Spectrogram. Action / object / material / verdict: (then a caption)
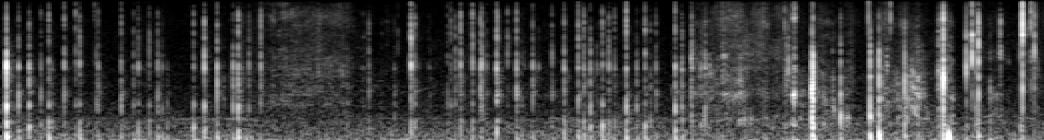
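scrape / flattened plastic toothpaste tube / plastic / none. Long nails scratch and crinkle a flattened, empty plastic toothpaste tube with a white cap. Dense, crisp clicks and crackles sit mostly in the high range, broken by short stretches of softer, hissy scraping.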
